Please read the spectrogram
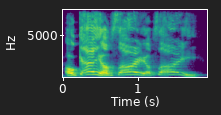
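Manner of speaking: high, timid mock apology; mock cowed apology. Commentator mockingly apologizing to the angry preacher, timid. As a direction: cower like a scolded child.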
